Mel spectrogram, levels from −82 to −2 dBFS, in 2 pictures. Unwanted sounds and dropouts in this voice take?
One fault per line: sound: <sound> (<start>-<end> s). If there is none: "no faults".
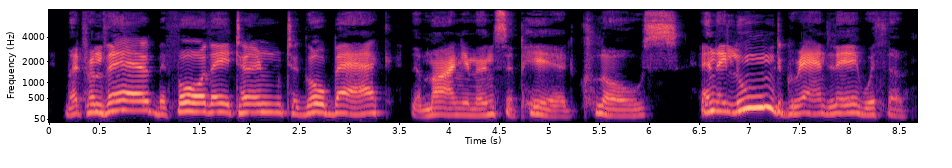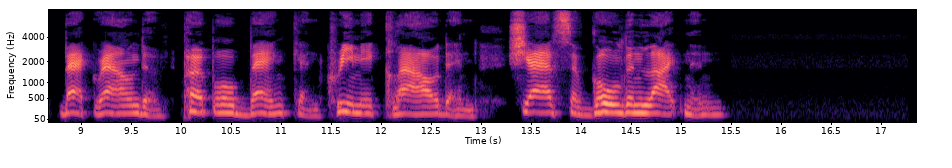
no faults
